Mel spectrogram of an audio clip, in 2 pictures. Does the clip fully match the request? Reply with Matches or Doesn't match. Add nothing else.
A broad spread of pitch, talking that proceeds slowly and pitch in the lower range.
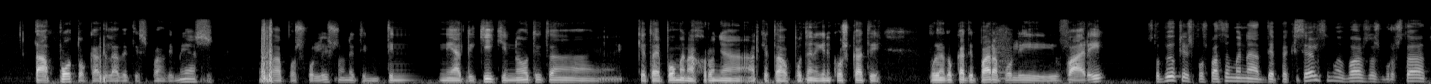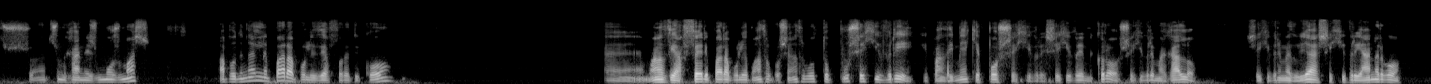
Doesn't match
